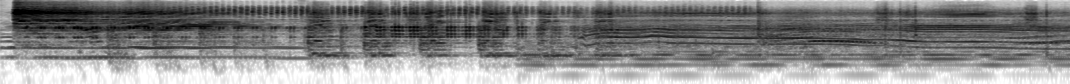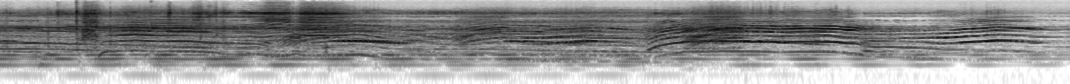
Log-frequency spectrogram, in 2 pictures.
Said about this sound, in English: anytime the children were dying or getting hurt or their hands were being chopped off, they used this sound, this weird, moany kind of sound. And I looked it up. And what it is cats in heat slowed down.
